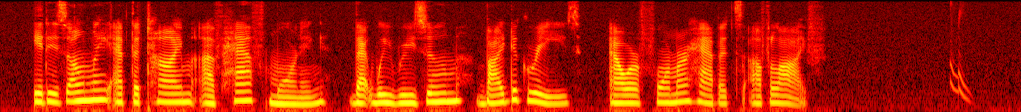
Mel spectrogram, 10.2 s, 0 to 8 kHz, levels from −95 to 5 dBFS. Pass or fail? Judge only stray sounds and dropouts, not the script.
fail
